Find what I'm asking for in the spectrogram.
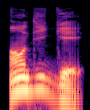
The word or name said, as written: endiguer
